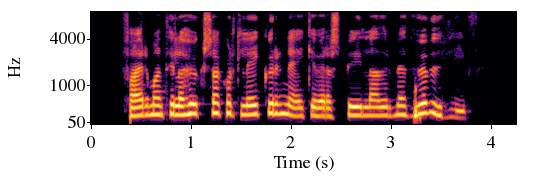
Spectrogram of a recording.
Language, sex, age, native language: Icelandic, female, 40-49, Icelandic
